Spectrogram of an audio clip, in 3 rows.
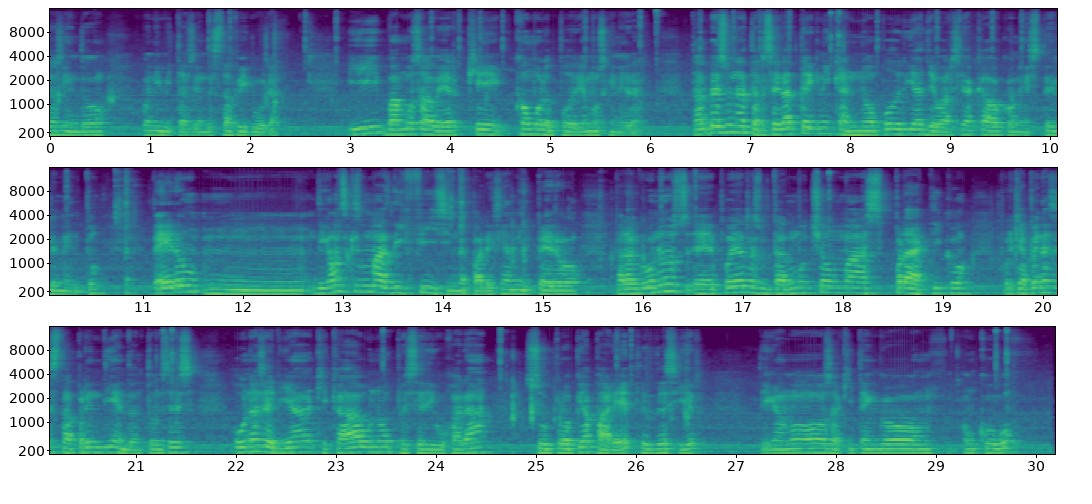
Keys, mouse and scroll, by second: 0.0 ctrl+z, 1.1-1.6 scroll down 1, 1.6 middle click, 2.2 Tab, 2.6 middle click, 2.9-3.6 scroll down 1, 3.7 shift+middle click, 4.7 middle click, 5.9 KP_Divide, 6.5 middle click, 7.1 shift+middle click, 7.9 click, 8.4-9.0 middle drag, 9.1-9.5 shift+middle drag, 9.8-10.3 middle drag, 13.0 Delete, 14.7 KP_7, 16.2-16.6 shift+middle drag, 17.9 shift+right click, 19.8 shift+a, 23.5-24.7 drag, 25.0 ctrl+z, 25.8 middle click, 26.4 shift+a.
